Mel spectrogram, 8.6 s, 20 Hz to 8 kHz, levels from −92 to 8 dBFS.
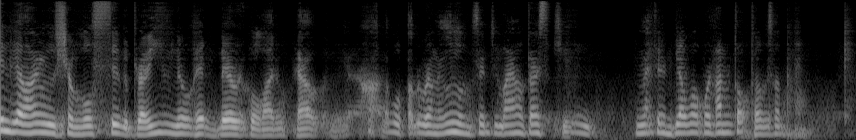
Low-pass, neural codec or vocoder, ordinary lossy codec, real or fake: none; codec, 16 kHz, 0.5 kbps, FreqCodec, larger model; none; fake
